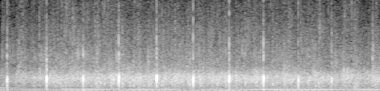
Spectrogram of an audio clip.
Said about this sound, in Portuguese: Você pode dar um aplauso ao Senhor?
